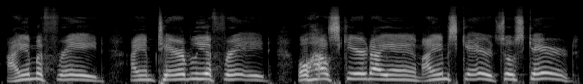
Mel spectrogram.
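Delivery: a terrified villager repeating her fear; frightened woman. Retold or imitated. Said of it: "a woman's voice ... kept saying".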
